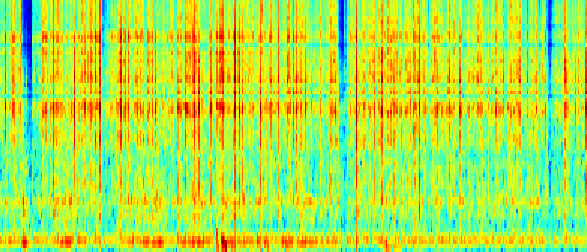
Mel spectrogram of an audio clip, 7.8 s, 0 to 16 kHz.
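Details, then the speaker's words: Parkside PESG 120 B3 stick arc welder during a test weld: steady crackling arc that drops out abruptly every second or few seconds, then catches again; arc cutting out while welding. "On voit bien qu'il coupe tout le temps. On l'entend."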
